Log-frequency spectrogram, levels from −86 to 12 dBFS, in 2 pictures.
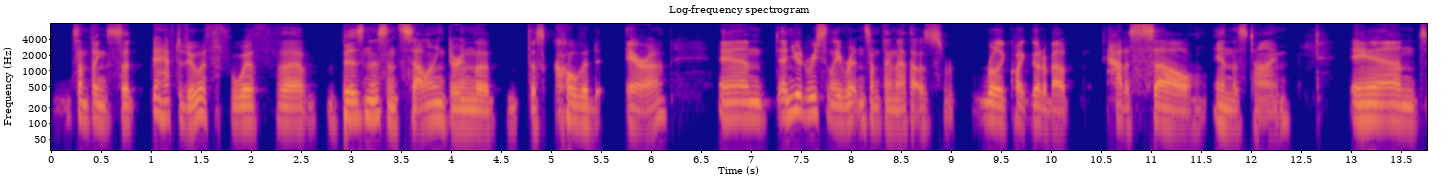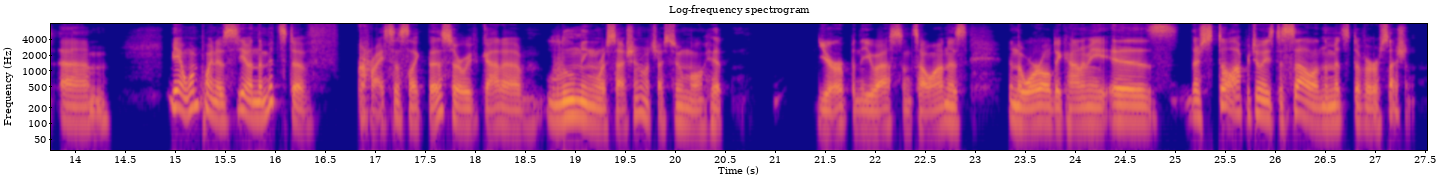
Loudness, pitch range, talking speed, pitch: -19 LUFS, 105-140 Hz, 190 wpm, 120 Hz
